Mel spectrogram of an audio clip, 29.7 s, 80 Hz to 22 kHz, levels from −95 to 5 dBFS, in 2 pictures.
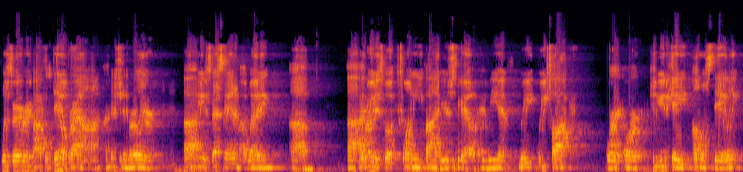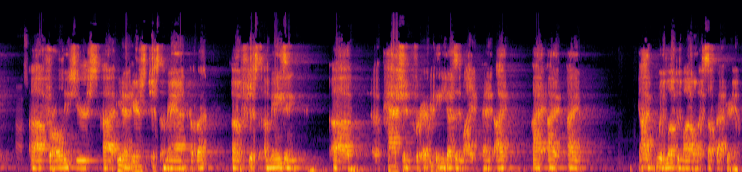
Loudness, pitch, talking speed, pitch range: -15 LUFS, 95 Hz, 160 wpm, 90-105 Hz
